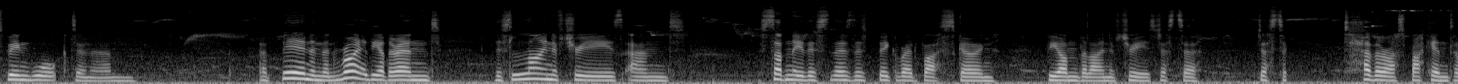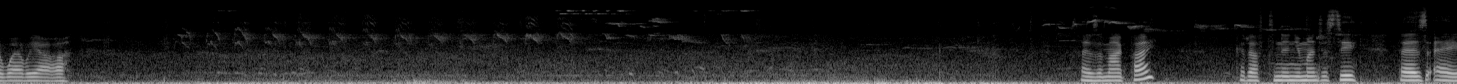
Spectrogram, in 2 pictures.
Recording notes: More From Tooting Bec Common, Part One. This podcast is recorded in 3D sound! Join her out and about as she captures those small, magical moments of everyday life, in sound.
